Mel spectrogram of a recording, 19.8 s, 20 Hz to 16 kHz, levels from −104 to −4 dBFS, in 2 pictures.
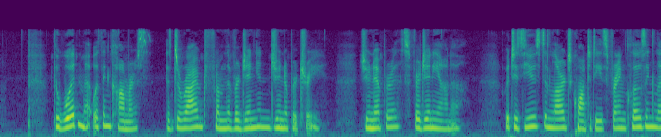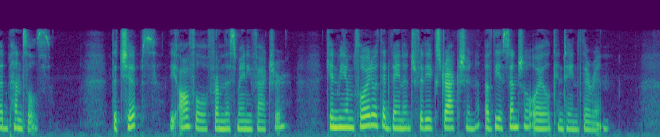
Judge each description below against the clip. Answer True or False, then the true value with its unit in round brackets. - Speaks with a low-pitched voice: False (195 Hz)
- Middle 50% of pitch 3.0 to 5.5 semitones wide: False (2.6 semitones)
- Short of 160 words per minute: True (140 wpm)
